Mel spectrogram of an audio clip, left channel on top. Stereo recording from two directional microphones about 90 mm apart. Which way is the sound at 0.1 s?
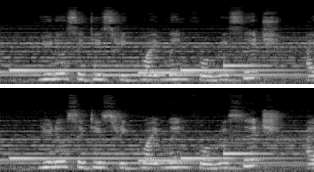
40° left (ahead or behind).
